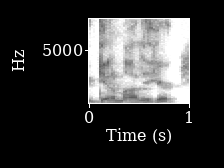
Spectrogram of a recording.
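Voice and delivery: ordinary talk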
